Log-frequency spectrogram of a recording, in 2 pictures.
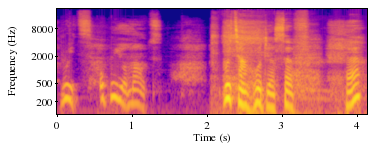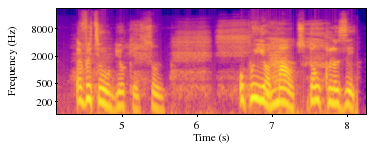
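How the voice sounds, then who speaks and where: A woman's voice: lowish voice, expressive, moderate pace, dark tone, slight background noise, natural voice. An actress playing a middle-aged mother, coaxing and scolding with strong emotion. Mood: soothing. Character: caring but stern Nigerian mother, middle-aged.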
